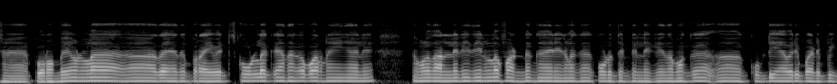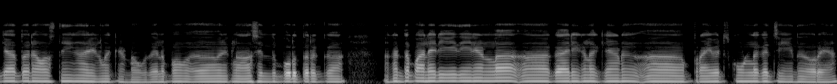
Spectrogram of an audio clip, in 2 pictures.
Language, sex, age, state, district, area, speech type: Malayalam, male, 45-60, Kerala, Kozhikode, urban, spontaneous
